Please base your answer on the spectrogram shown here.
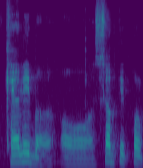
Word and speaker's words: Calibre: It's called Calibre, or some people pronounce it Calibre.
